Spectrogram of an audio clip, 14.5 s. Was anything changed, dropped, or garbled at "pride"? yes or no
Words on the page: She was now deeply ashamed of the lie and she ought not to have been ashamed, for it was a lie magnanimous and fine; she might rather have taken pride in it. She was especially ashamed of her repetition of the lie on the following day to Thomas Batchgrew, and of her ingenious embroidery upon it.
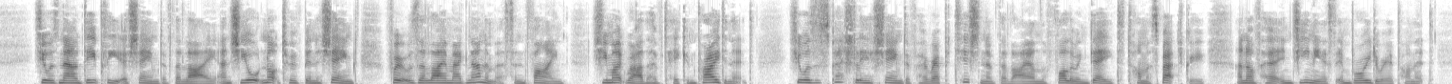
no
